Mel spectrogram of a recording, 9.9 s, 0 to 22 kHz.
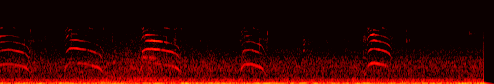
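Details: Three 22-day-old kittens, rescued with the placenta still attached, play together for the first time while the slightly larger one tussles with the other two. High, thin mews arch up then fall, six or so spaced across ten seconds, over a steady low hum.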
